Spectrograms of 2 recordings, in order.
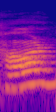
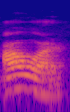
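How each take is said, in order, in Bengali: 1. শব্দটি একটি স্পষ্ট শোনা যায় এমন 'h' ধ্বনি দিয়ে শুরু হয়। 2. শব্দটি সরাসরি একটি স্বরধ্বনি দিয়ে শুরু হয়। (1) "আমরা তো হাওয়ার বলছি না" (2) "এইচ এর উচ্চারণ সাইলেন্ট থাকছে"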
